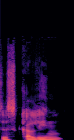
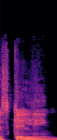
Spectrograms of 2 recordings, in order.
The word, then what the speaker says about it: Scalene: It's like S-C-A-L-E-N-E. – Yeah, like the triangle, like the big side of the triangle. – Scalene or something like that. Yeah. – Scalene.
